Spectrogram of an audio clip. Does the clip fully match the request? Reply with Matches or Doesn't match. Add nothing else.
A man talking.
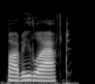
Doesn't match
